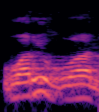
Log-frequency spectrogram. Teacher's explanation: را کے نیچے زیر ہے، را کو باریک پڑھیں گے۔ ضاد حروف مستعلیہ میں سے پر پڑھیں گے۔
